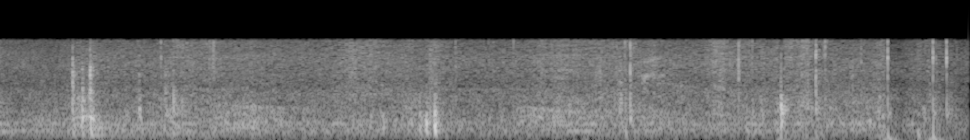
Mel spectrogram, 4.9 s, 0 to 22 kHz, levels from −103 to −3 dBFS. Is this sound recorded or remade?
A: recorded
